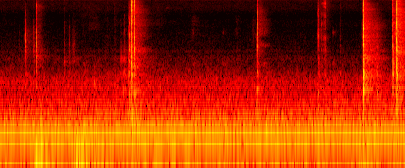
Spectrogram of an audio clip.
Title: Bricked Wii blue light ticking sounds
